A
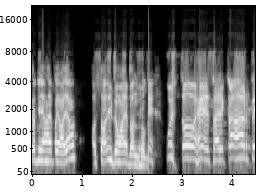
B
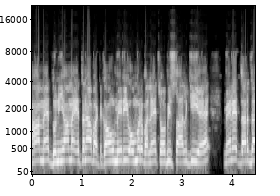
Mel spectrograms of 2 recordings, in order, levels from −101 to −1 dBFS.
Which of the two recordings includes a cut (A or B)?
A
